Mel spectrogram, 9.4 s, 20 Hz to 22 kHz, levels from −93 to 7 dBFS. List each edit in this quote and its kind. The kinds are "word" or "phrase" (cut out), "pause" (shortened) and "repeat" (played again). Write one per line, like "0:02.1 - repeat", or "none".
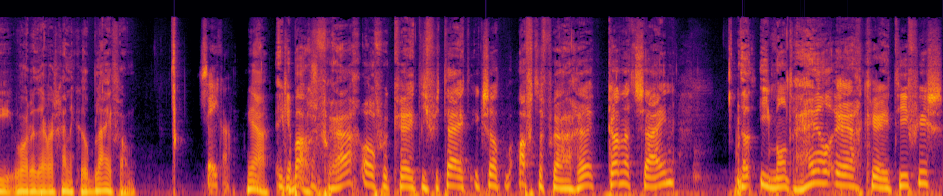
0:07.1 - pause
